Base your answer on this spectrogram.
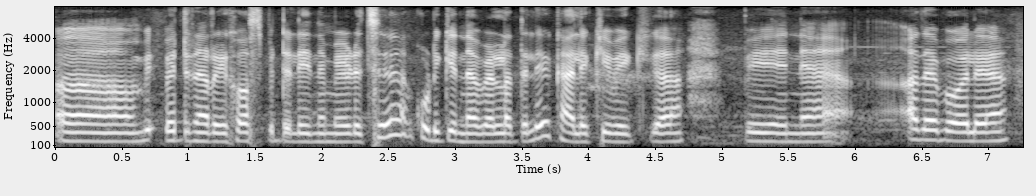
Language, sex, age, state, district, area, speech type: Malayalam, female, 45-60, Kerala, Thiruvananthapuram, urban, spontaneous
